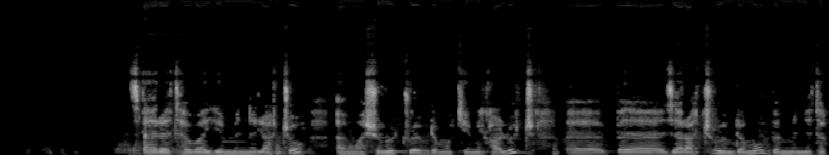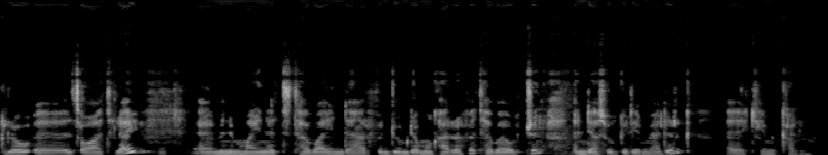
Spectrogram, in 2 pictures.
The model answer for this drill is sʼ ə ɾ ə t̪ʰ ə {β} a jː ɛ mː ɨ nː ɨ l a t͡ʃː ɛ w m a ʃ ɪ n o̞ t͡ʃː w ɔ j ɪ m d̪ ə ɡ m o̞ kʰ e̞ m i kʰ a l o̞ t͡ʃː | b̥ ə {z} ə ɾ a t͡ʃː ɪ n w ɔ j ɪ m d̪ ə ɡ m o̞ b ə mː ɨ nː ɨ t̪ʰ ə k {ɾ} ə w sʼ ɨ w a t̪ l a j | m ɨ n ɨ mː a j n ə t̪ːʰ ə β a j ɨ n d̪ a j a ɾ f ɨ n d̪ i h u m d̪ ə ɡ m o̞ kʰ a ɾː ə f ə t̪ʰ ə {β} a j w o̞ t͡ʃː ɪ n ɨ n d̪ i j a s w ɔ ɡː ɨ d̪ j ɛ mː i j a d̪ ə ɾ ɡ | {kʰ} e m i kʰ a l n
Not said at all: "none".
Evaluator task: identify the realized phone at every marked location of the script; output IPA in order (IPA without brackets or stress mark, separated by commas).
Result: β, z, l, β, kʰ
